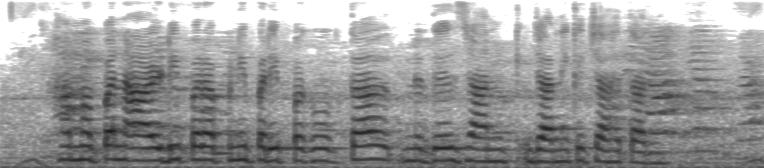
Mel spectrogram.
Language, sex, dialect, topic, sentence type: Bhojpuri, female, Northern, banking, statement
